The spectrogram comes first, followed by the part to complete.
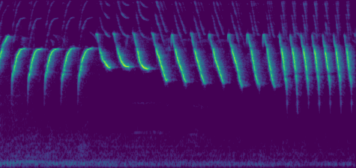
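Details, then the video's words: Canary song for training: loud descending whistled slurs repeated steadily, speeding up into a quick run of sharp falling notes near the end. "The most spectacular canary song!!"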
